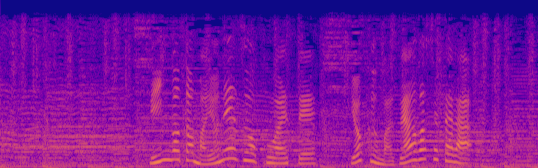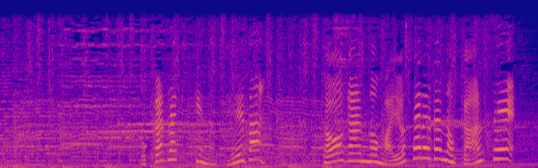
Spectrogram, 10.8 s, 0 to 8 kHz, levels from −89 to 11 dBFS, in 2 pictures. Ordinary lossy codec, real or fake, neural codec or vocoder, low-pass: none; real; none; 7.2 kHz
